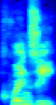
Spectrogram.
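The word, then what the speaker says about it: quinzhee: know if I could do a was it kiny or Quincy which is it is it a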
